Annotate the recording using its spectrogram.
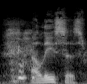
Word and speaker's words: Alesis: Yeah, I pronounced it wrong. I said Alexis. I don't know why I said that, but Alesis, right.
